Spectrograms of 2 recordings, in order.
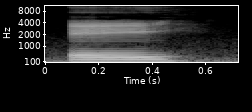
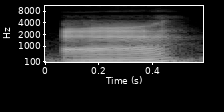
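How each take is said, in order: First: It is said as the long letter name. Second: It is said as a short vowel sound.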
